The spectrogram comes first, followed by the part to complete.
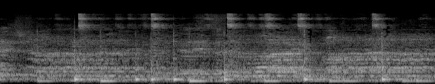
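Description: Congregation singing a hymn together, accompanied by a strummed ukulele with a steady strumming rhythm of about three strokes a second.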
